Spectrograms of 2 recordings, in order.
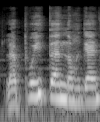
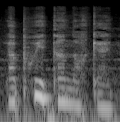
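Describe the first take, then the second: First: It is said in a firmer, less gentle tone. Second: It is said in a soft, very calm voice. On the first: "vous voyez comment je dis ça avec un ton" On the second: "Je vous dis ça avec ma voix douce, très calme"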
